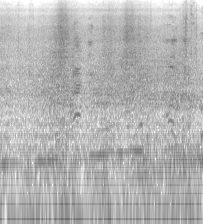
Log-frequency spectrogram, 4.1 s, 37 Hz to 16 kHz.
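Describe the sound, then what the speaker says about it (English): Porsche all-wheel-drive car with a Stage 2 tune accelerating hard through a corner, its engine droning loud and steady throughout, with a broad rumbling roar and no speech. "when you in a corner like this and you giving it gas, you feel like you at the limit"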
